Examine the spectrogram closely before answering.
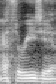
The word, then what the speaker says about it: Etheresia: I spelled her name wrong, Etheresia. It's almost like ether for anesthesia.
